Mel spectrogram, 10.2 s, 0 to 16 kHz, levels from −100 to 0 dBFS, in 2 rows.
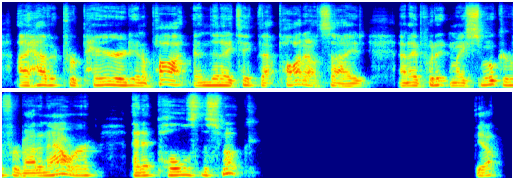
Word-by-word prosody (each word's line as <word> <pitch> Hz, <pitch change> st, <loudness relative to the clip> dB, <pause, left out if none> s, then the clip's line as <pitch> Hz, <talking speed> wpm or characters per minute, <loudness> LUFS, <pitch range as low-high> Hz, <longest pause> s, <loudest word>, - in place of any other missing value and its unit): I 125 Hz, 0 st, +2 dB
have 140 Hz, +2 st, +2 dB
it 135 Hz, 0 st, -4 dB
prepared 140 Hz, -1 st, +1 dB
in 125 Hz, -2 st, -1 dB
a 115 Hz, -, 0 dB
pot, 150 Hz, -, +3 dB
and 130 Hz, +1 st, -1 dB
then 135 Hz, 0 st, +3 dB
I 125 Hz, -2 st, +3 dB
take 140 Hz, +5 st, -4 dB
that 120 Hz, -1 st, -4 dB
pot -, -, +2 dB
outside, 110 Hz, +2 st, -1 dB, 0.3 s
and 120 Hz, +1 st, +1 dB
I 125 Hz, -, +2 dB
put 140 Hz, +3 st, -1 dB
it 150 Hz, -, -5 dB
in 120 Hz, -, -5 dB
my 120 Hz, -, -1 dB
smoker 145 Hz, +5 st, +1 dB
for 135 Hz, 0 st, -4 dB
about 115 Hz, 0 st, +1 dB
an 125 Hz, +2 st, 0 dB
hour, 130 Hz, -1 st, +1 dB, 0.3 s
and 125 Hz, +1 st, +1 dB
it 130 Hz, 0 st, -1 dB
pulls 140 Hz, +2 st, +2 dB
the 140 Hz, -, -2 dB
smoke. 200 Hz, +12 st, -2 dB, 2.2 s
Yeah. -, -, -3 dB
135 Hz, 180 wpm, -25 LUFS, 120-140 Hz, 2.2 s, pot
